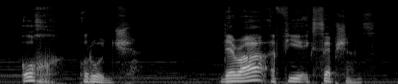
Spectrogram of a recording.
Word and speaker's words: ٱخْرُجْ: The third letter has a dhamma. So we place a dhamma on Hamzatul Wasl. This reads Un-Dhur. And this reads Ukhruj.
